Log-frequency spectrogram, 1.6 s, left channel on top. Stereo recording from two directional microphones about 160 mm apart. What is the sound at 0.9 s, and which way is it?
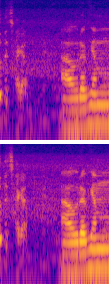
Speech, 25° right (ahead or behind).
